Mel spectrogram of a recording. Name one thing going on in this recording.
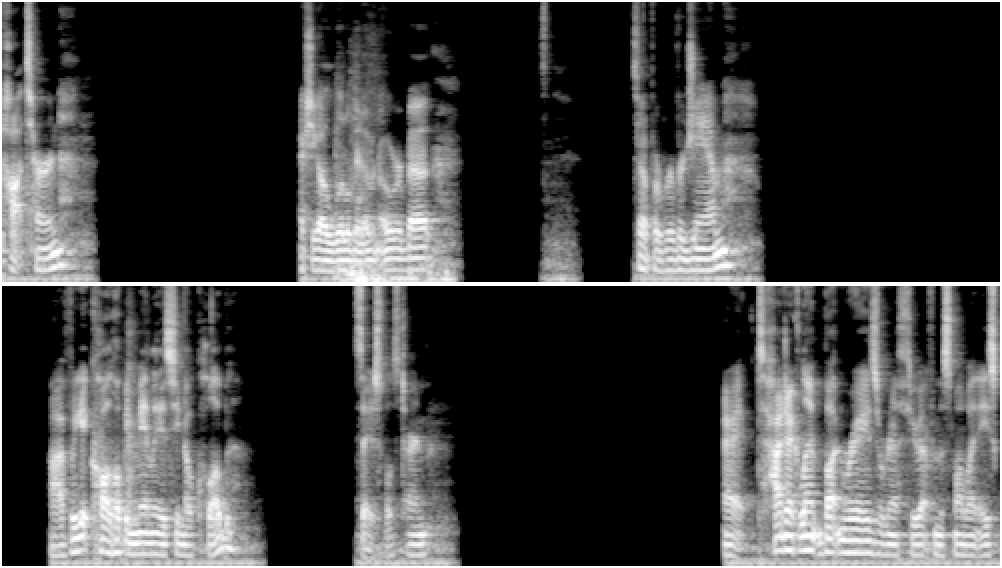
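A man talks calmly into a close microphone, in bursts with pauses.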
